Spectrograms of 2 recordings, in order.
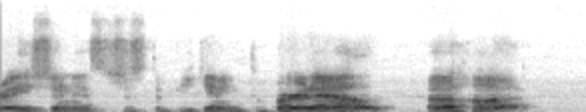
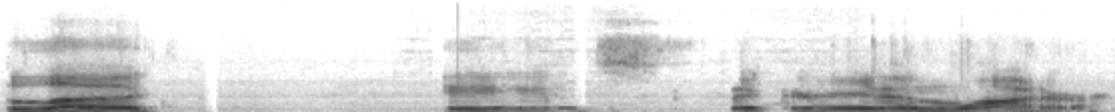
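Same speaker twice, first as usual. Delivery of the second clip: drawn-out words with long pauses; word by word, stretched out; slow typing pace; 3 semitones lower, much slower than usual. Shown as a demonstration. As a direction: say it slowly as you type it. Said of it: "Let me type it".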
